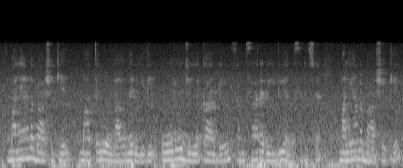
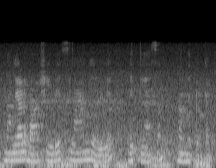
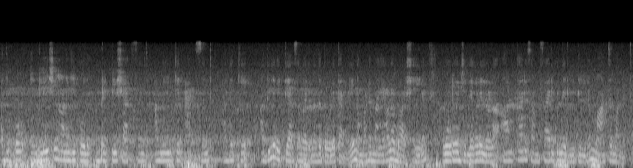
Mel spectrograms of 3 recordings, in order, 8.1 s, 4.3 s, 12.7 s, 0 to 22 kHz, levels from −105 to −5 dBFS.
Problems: background sounds at intervals, low volume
